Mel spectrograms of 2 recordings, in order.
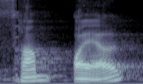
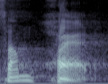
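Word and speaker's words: somewhere: যেমন এনিওয়্যার আবার এনিহোয়ার, তো আমরা অ্যাজ ইউজুয়াল এনিহোয়ার উচ্চারণ করি। তারপর সাম ওয়্যার আবার সাম হোয়ার।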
